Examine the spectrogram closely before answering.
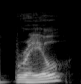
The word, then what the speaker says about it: braille: i double l e but the way we pronounce it in english is braille and i know it's named after louis braille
